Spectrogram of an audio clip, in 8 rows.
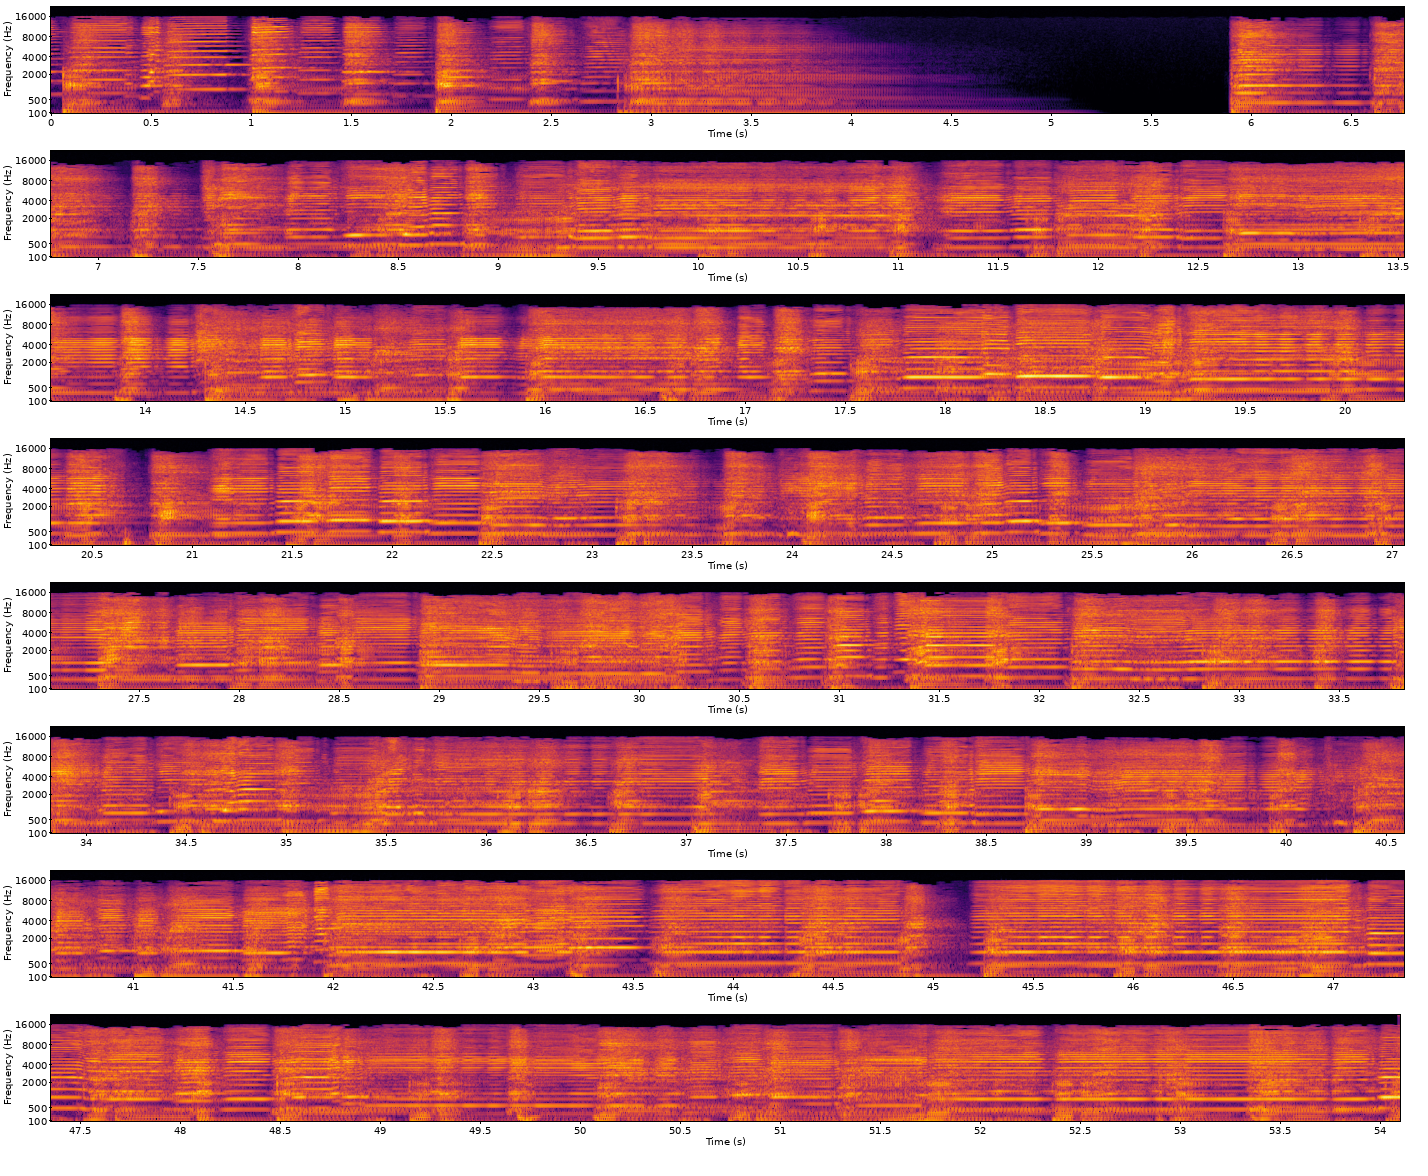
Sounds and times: Wind instrument, woodwind instrument: 0.0s - 4.2s, 5.9s - 54.1s
Harmonica: 0.0s - 4.3s, 5.9s - 54.1s.

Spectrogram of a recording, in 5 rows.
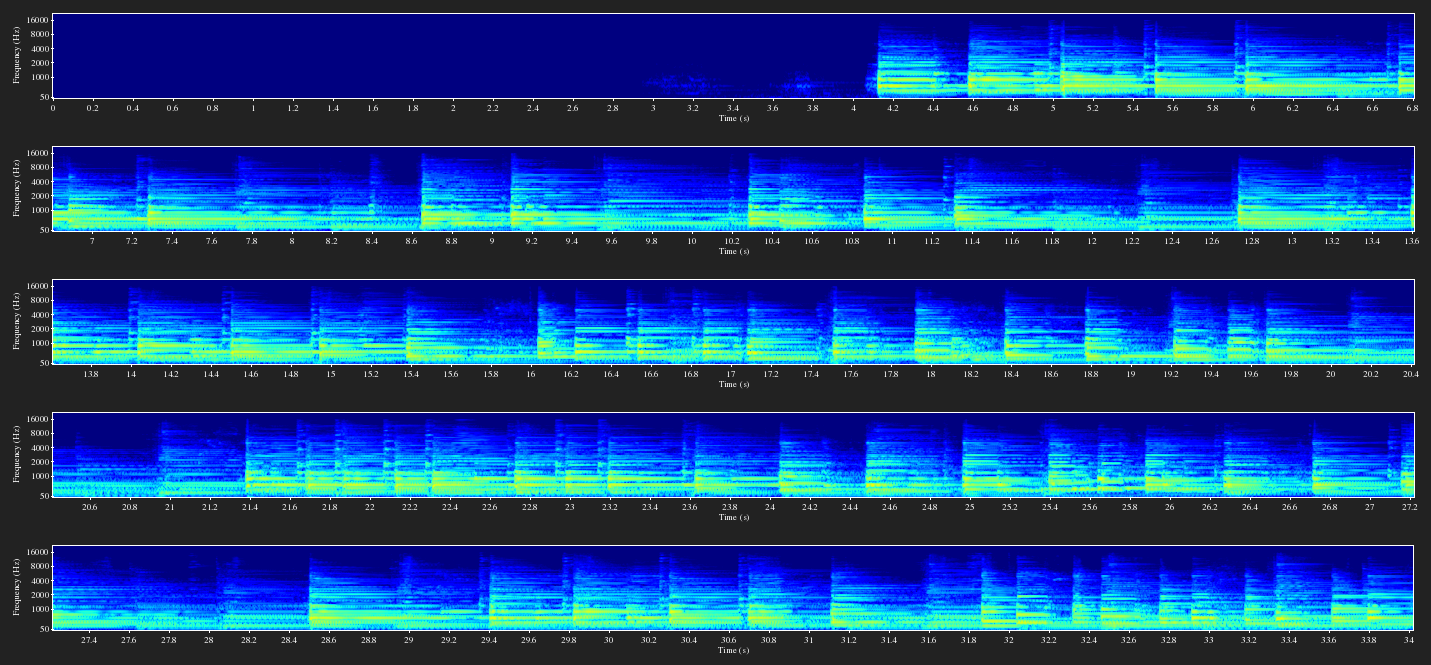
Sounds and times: Banjo: 4.1s - 34.0s
Country: 4.1s - 34.0s.

